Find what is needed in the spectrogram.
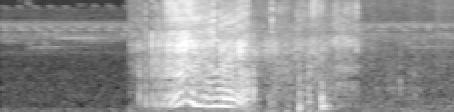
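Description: Backpack zipper pulled open in one quick stroke about half a second in, followed by a couple of light clicks as the bag is searched.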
